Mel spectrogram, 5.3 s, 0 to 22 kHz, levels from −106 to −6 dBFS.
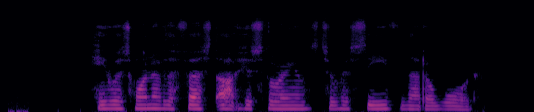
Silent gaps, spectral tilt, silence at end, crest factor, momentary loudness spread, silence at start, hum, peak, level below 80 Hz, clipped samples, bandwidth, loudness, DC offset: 0.28-0.91 s; -6.5 dB/octave; 0.6 s; 20 dB; 7 LU; 0.1 s; none; -46 dBFS; under -90 dBFS; under 0.1%; 10.5 kHz; -64 LUFS; under 0.1%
